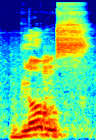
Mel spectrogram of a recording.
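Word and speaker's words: blooms: কি হবে because it ব্লুমস ব্লুমস বি L double ও উচ্চারণ হবে ব্লো ব্লো এম এর উচ্চারণ ম এর মত আছে উচ্চারণ ব্লমস ব্লোমস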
